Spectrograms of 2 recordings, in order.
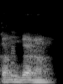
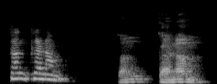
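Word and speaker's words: कङ्कणम्: Not Kanganam. Kanganam is in Tamil. Kankanam. Kankanam. Ka, not Ga.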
